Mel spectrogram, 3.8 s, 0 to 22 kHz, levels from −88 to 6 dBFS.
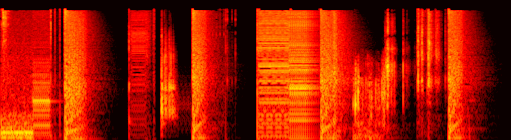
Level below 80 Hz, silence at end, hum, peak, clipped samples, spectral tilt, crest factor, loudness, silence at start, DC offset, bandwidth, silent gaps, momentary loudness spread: -46 dBFS; 0.25 s; none; -2 dBFS; under 0.1%; -1 dB/octave; 22 dB; -20 LUFS; 0 s; under 0.1%; 17.5 kHz; none; 13 LU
